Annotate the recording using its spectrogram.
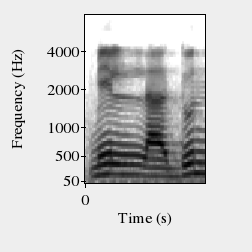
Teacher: Nah, contohnya di sini adalah nun sukun bertemu dengan la, miladun. Nah, miladun masuk ke huruf la tapi tidak dengan mendengung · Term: idgham bila gunnah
